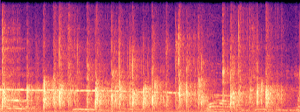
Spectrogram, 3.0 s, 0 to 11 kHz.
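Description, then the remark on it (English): An audience at Club 440 applauds the evening's guest, a dense, steady patter of many hands clapping for about three seconds, with scattered voices and rising shouts mixed in over the clapping. “Ladies and gentlemen, how about a warm round of applause for our guest this evening at Club 440”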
